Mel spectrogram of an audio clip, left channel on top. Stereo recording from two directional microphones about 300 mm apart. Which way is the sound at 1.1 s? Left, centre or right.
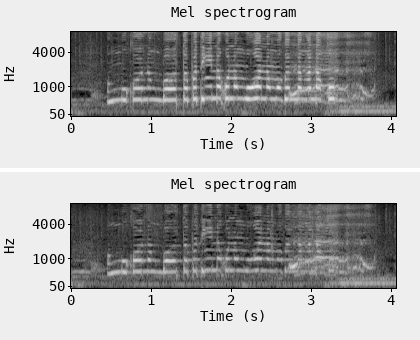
Left.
